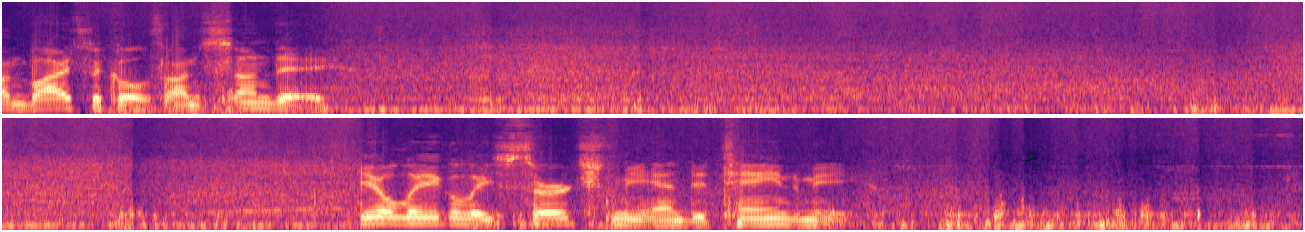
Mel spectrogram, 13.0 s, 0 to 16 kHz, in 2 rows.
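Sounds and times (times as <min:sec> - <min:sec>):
wind rushing over microphone: 0:00.5 - 0:13.0.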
